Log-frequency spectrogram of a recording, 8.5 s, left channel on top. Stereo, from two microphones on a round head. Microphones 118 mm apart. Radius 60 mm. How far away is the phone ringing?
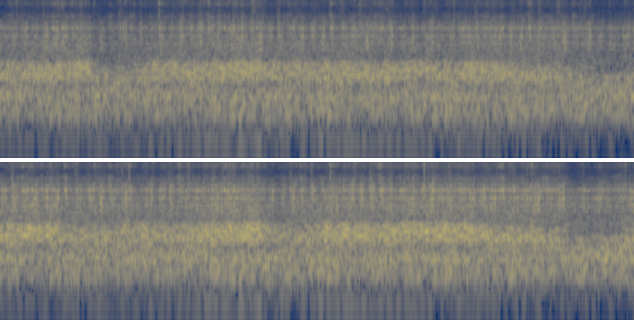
No phone ringing in this recording.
